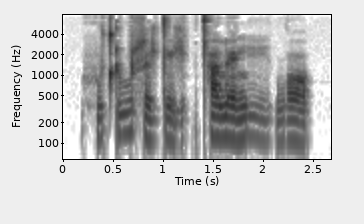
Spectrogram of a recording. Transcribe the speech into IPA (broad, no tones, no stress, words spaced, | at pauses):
hutʈuː ɬəʒteʒ | t̪ʰaɳɛŋiː | wɔ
